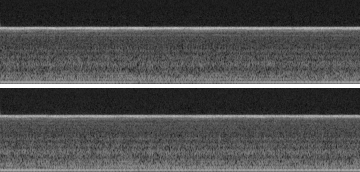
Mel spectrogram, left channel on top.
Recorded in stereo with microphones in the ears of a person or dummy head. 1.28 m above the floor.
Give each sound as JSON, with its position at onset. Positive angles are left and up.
{"t": 0.0, "sound": "an insect", "side_deg": 10, "distance_m": 6.5}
